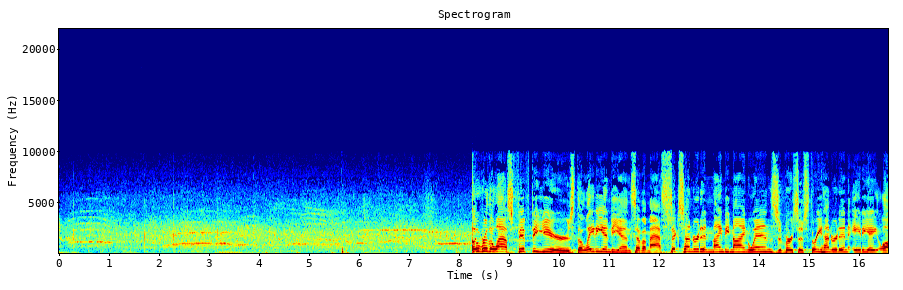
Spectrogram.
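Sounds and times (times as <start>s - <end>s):
people shouting: 0.0s - 9.4s
large crowd applauding in a gymnasium: 0.0s - 10.2s
whistles: 2.2s - 8.3s
speech: 8.3s - 16.5s.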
